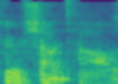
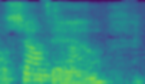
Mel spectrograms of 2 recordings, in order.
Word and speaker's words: Shantel: Chantal. Chantel. It's spelled S-H-A-N-T-E-L.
